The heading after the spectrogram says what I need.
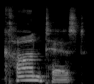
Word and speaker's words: contest: If this is the noun, right, this would make the first syllable stressed, and it'd be contest. You see that unstressed T? We're still pronouncing it contest. Test, test, test, test. Contest, like that.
